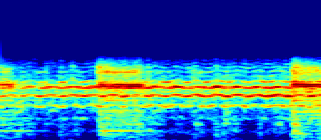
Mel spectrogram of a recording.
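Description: Loud backing music with guitar, playing on without vocals.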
